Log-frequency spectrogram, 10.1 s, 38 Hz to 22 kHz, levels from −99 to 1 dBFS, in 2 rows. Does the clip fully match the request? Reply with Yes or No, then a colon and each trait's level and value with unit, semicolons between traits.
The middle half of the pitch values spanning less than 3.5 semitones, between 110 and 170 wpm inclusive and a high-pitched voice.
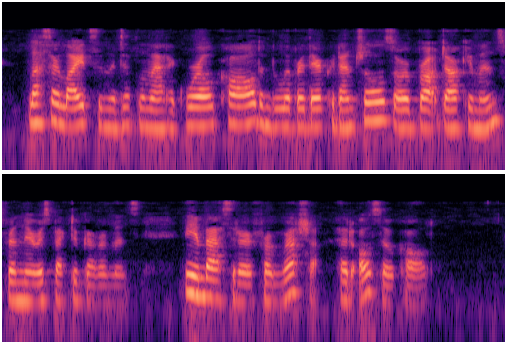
Yes: average, 2.9 semitones; average, 160 wpm; high, 195 Hz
